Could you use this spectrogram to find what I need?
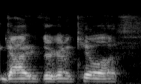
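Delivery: shouting. A player's character warns the group during a game, yelling a warning.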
